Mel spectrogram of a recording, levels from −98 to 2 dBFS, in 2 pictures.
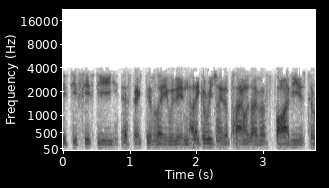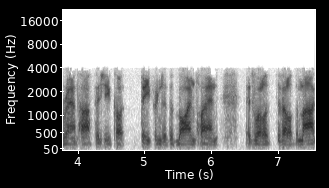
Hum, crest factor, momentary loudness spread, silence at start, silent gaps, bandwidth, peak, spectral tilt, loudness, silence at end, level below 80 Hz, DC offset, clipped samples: none; 20 dB; 7 LU; 0 s; none; 4.2 kHz; -2 dBFS; -2 dB/octave; -21 LUFS; 0 s; -64 dBFS; under 0.1%; under 0.1%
